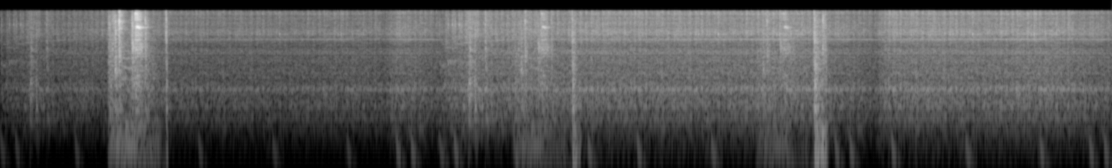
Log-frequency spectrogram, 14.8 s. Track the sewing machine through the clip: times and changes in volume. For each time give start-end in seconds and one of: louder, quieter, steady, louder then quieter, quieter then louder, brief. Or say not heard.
0.0-14.7 louder.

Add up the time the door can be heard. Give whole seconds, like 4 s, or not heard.
3 s.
